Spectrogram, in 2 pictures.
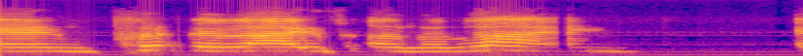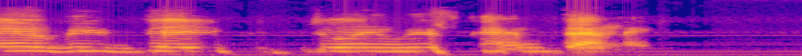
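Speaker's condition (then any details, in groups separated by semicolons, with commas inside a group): Cerebral palsy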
